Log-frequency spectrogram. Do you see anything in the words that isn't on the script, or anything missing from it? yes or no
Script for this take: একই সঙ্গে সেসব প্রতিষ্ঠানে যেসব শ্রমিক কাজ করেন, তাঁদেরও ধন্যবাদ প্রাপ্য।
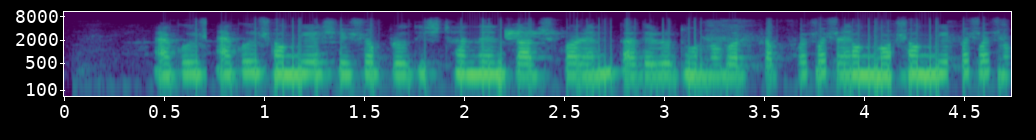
yes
